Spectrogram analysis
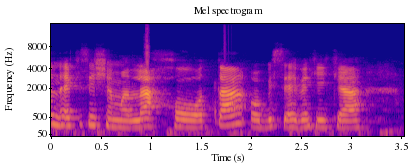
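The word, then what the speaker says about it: jota: que se chama la rota observem aqui que a a própria letra aqui ao ser pronunciada vai ser pronunciada como se fosse no som de R la rota vejam aqui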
